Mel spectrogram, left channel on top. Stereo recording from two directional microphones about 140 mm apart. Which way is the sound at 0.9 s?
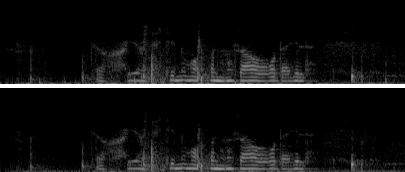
5° right (ahead or behind).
